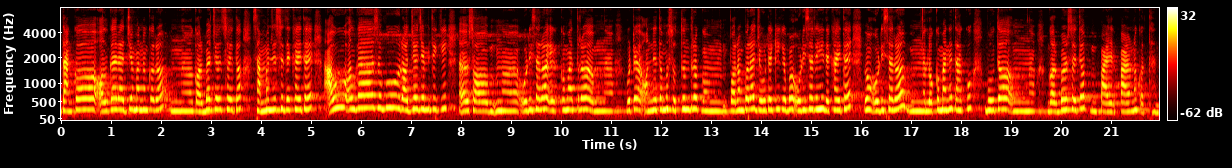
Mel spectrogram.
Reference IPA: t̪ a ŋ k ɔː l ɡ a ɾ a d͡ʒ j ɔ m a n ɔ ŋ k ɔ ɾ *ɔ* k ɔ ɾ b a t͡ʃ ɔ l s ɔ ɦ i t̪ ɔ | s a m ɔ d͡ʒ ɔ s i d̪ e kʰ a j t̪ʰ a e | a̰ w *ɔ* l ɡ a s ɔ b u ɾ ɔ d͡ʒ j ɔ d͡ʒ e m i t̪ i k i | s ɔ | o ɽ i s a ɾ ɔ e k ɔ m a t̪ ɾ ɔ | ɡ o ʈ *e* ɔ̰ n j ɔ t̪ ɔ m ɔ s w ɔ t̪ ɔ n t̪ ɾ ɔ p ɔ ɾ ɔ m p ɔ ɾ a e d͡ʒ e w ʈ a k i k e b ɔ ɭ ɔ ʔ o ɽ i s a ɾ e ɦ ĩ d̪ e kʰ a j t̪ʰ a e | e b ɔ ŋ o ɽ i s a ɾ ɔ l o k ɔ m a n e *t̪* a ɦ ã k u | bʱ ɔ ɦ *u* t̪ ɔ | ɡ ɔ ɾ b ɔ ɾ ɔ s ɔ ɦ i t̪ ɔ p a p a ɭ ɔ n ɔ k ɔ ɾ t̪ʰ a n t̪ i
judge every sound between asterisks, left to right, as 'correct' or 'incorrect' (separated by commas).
correct, correct, correct, correct, correct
